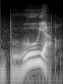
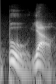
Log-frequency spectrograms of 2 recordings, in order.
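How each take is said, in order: First: The first syllable is said with a rising tone. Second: The first syllable is said with a falling tone. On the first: The speaker calls it right. "you go ... change it to a second one going up" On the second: The speaker calls it wrong. "you wouldn't go ... normally the fourth one coming down"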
